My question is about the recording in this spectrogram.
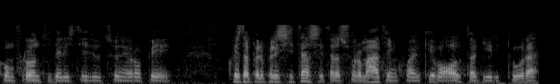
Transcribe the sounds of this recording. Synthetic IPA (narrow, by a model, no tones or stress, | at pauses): koɱfɾont̪id̪elːeist̪it̪ut̪sːjoːniewɾopɛːe | kwest̪aperplesit̪asiɛt̪ːɾasformaːt̪aiŋkwalk̟evɔ̰lt̪aːd̪ːiɾit̪ːuːɾa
